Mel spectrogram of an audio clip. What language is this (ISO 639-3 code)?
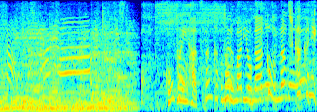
jpn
